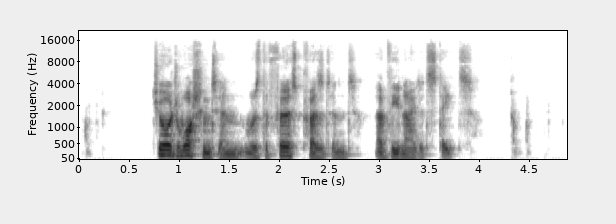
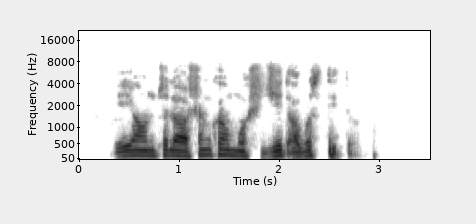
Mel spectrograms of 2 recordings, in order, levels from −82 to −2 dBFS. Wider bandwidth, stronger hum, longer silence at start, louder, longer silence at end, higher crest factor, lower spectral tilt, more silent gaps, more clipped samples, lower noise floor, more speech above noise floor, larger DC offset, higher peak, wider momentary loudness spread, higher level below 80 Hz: first, 16 kHz vs 7.6 kHz; neither; first, 0.75 s vs 0.35 s; second, -22 LUFS vs -18 LUFS; second, 0.5 s vs 0.75 s; first, 22 dB vs 16 dB; second, -5.5 dB/octave vs -7 dB/octave; neither; neither; second, -69 dBFS vs -82 dBFS; second, 48 dB vs 64 dB; neither; about the same, -2 dBFS vs -4 dBFS; first, 17 LU vs 8 LU; about the same, -54 dBFS vs -54 dBFS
